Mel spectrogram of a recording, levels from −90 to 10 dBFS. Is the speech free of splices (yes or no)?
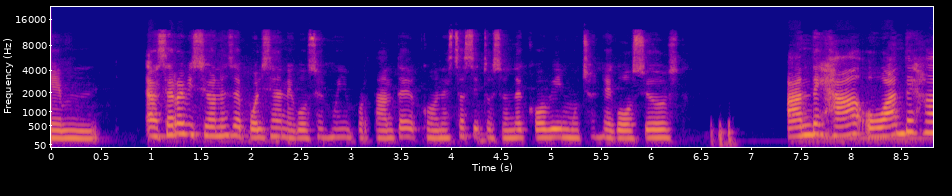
yes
